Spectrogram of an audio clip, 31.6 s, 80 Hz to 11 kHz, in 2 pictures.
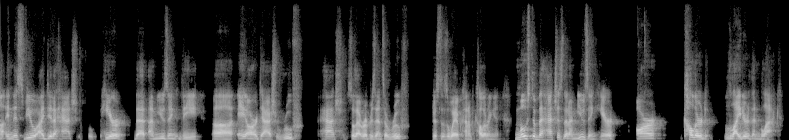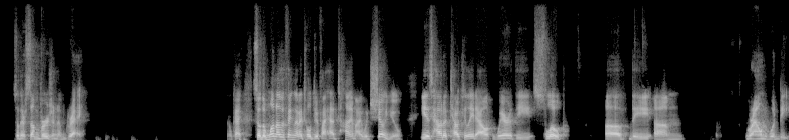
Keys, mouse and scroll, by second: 1.7-6.6 drag, 7.0 F15, 13.2-18.4 drag, 29.1 click, 31.0 click.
